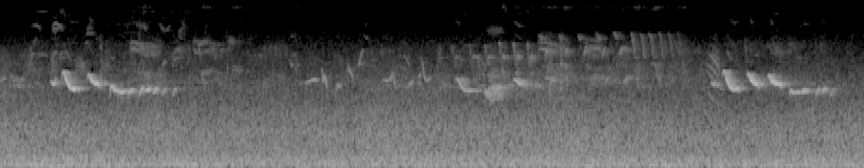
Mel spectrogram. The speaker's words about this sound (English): talkative orioles.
